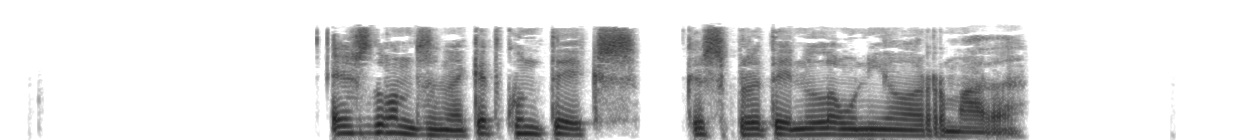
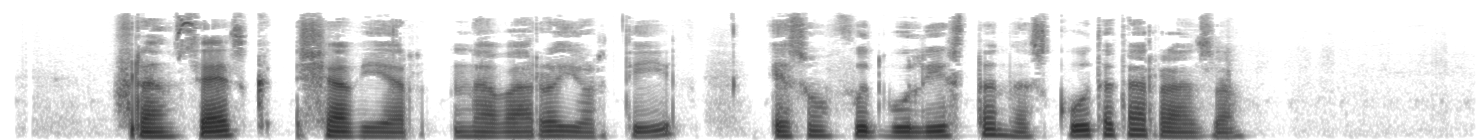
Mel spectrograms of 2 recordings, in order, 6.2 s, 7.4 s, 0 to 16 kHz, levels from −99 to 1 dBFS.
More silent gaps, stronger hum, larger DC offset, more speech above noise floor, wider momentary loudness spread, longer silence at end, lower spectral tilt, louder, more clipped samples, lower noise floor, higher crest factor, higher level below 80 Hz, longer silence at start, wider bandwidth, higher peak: first, 3.20-3.40 s vs none; neither; neither; first, over 73 dB vs 55 dB; second, 6 LU vs 12 LU; about the same, 1.1 s vs 1.2 s; about the same, -5 dB/octave vs -6 dB/octave; first, -18 LUFS vs -24 LUFS; neither; first, under -90 dBFS vs -78 dBFS; about the same, 18 dB vs 22 dB; first, -56 dBFS vs -64 dBFS; first, 1.65 s vs 0.6 s; second, 8 kHz vs 11 kHz; about the same, -2 dBFS vs -2 dBFS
